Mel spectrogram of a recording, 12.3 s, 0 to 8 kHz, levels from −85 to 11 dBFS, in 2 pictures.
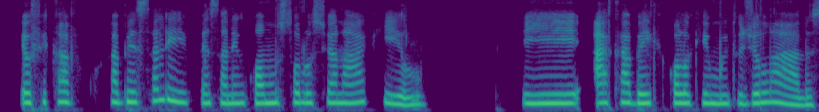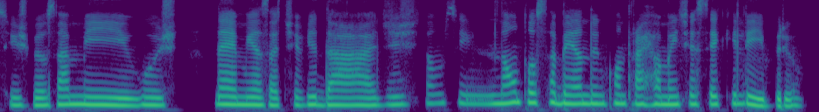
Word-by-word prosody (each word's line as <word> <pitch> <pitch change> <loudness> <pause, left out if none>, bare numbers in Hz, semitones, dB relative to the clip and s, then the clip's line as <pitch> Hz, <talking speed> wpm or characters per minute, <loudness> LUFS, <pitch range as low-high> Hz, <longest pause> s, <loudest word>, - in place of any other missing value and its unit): eu 260 - +4
ficava 275 0 -3
com - - -47
a - - -48
cabeça 275 +3 0
ali 310 -5 +2
pensando 245 -1 -1
em 245 - +1
como 250 +1 +2
solucionar 255 0 -1
aquilo, 220 -7 -2 0.7
e 245 0 +3
acabei 255 -1 +2
que - - -26
coloquei 250 -1 +2
muito 235 0 0
de 245 +2 +1
lado, 235 -7 +1
assim, 195 0 -5
os 195 - -4
meus 190 +2 -1
amigos, 200 -2 +2 0.3
né, 215 -1 +3
minhas 205 -1 +2
atividades, 195 +1 -1
então, 240 0 -12
assim, 250 -1 -9
não 235 +3 0
tô 265 - +1
sabendo 235 -3 +1
encontrar 230 -1 -1
realmente 215 +1 0
esse 220 0 -3
equilíbrio. 185 -6 0
230 Hz, 165 wpm, -24 LUFS, 205-250 Hz, 0.7 s, eu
